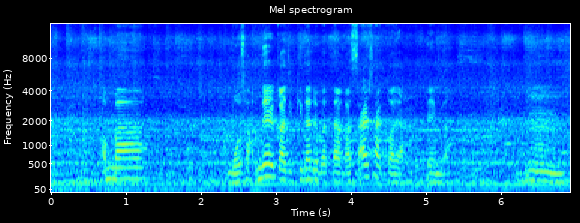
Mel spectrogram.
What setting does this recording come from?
crowded indoor space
